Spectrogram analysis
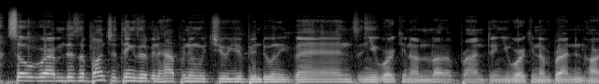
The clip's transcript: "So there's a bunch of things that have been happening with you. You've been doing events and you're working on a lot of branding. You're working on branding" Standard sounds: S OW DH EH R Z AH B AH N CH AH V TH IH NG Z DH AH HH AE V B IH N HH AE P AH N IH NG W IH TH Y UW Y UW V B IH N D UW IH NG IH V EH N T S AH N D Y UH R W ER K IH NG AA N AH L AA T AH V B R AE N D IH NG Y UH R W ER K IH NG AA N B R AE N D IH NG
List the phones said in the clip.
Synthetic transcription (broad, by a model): S OW DH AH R Z AH B AH N CH AH V TH IH NG Z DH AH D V B IH N HH AE P AH N IH NG W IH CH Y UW Y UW V B IH N D UW IH NG IH V EH N T S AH N Y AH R W ER K IH NG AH N AH L AA T AH V B R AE N D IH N Y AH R W ER K IH NG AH N B R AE N D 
